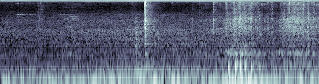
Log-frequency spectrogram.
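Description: A sewing machine runs while stitching a prince-cut blouse, a steady mechanical whir with light rattling that grows slightly louder toward the end, with no talking.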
